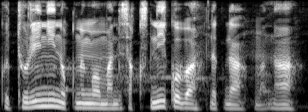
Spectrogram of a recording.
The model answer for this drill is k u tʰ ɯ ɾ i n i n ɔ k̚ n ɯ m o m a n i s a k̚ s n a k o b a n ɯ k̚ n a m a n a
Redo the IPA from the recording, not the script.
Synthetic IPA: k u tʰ u ɾ i n i n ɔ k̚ n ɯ ŋ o m a n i s a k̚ s n i k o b a n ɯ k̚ n a m a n a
